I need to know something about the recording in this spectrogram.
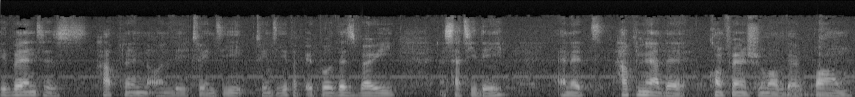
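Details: Adult man who stammers, member of a stammering association, speaking in a televised interview; stuttering.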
